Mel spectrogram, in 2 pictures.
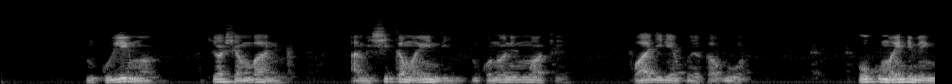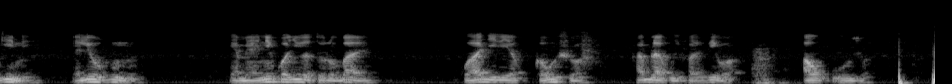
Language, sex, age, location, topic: Swahili, male, 18-24, Dar es Salaam, agriculture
